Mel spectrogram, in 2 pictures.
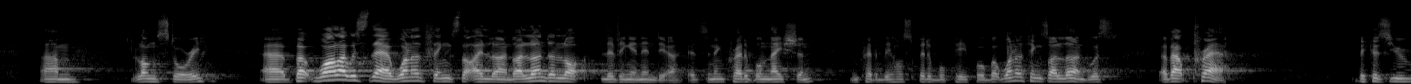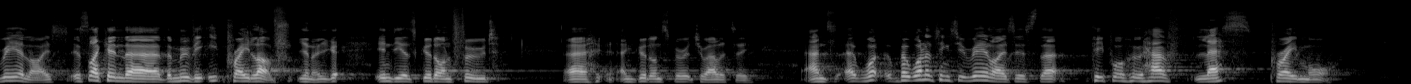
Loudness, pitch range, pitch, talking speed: -28 LUFS, 125-160 Hz, 140 Hz, 175 wpm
